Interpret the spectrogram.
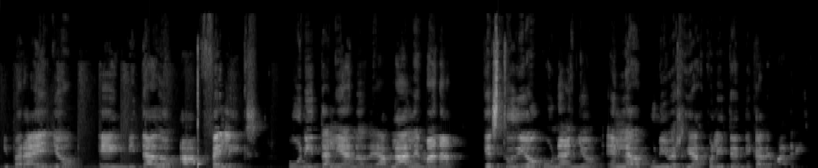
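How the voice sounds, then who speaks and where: A woman's voice: medium pitch, fairly quick, few pauses, pushed and bright, soft background music. A woman hosting a language channel, interviewing a guest with friendly, encouraging questions. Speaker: host and language teacher. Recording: echoey room.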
